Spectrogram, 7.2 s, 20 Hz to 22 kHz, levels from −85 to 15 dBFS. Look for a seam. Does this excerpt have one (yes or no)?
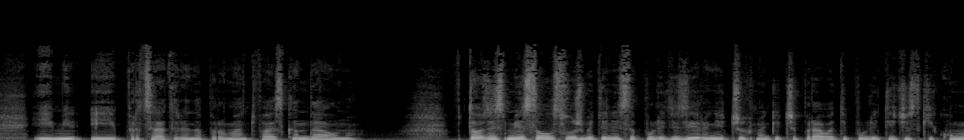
no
